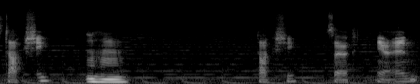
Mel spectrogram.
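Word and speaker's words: タクシー: In Japanese it's takshi.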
